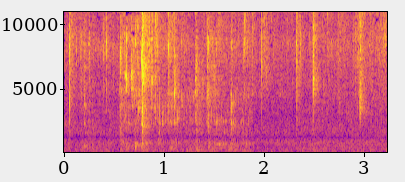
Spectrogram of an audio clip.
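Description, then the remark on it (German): Beer with cherry in it is poured steadily into a glass, a continuous splashing gurgle with small fizzy bursts, running alone for a few seconds without any talking, as tiny bubbles rise into a creamy foam. “Das sind so ganz kleine Blubberbläschen, die dann da so hochsteigen und dann geben die dann so einen cremigen Schaum.”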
